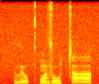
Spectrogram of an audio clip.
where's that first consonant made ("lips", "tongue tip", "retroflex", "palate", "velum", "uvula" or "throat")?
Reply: tongue tip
